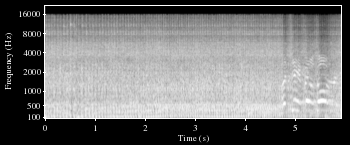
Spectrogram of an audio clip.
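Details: Single-cylinder engine in the drivetrain donor for a 1969 Roof Palomino lawn mower Jeep project, started with the choke on and the compression release engaged; catches and settles into a steady, even run with no knocks or misses; normal.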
